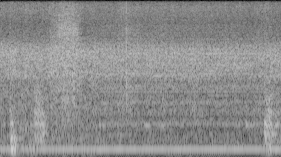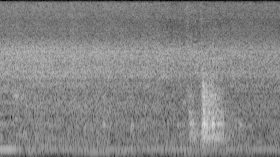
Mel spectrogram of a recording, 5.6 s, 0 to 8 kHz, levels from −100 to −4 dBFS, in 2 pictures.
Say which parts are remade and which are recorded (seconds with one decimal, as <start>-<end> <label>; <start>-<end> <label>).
0.0-1.0 recorded; 1.0-4.4 remade; 4.4-4.9 recorded; 4.9-5.6 remade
